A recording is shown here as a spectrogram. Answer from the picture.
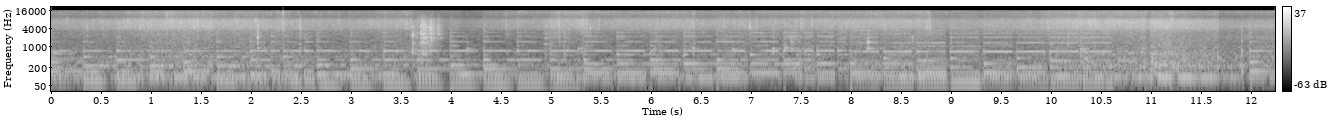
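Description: Garlic, cashews and dried red chillies sizzling as they fry in butter in a pan, stirred with a wooden spatula, with a brief louder scrape about three and a half seconds in.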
